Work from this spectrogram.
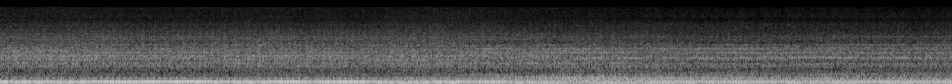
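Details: Smooth, even V8 idle with a light rev blip on a Ferrari 308 QV after replacing crumbled camshaft pulleys with aluminium ones and dialing the cams; top-end ticking, thought due to an incorrectly set belt, is gone.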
